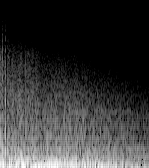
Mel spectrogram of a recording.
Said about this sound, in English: In the distance, you hear an explosion.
